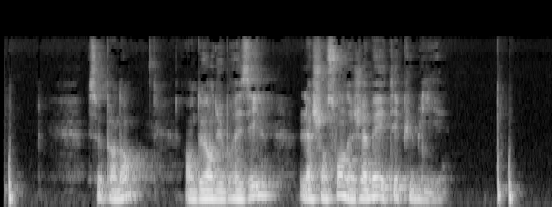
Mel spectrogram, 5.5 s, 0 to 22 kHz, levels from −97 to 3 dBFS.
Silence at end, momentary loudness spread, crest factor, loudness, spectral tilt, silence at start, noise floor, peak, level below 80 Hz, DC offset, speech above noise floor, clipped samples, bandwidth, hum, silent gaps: 0.35 s; 17 LU; 18 dB; -18 LUFS; -6 dB/octave; 0.1 s; -55 dBFS; -2 dBFS; -50 dBFS; under 0.1%; 38 dB; under 0.1%; 11.5 kHz; none; none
